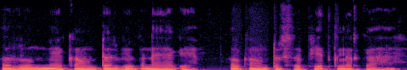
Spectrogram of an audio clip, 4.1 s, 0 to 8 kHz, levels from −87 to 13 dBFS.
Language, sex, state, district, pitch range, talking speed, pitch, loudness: Hindi, male, Jharkhand, Palamu, 95-110 Hz, 175 wpm, 100 Hz, -17 LUFS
